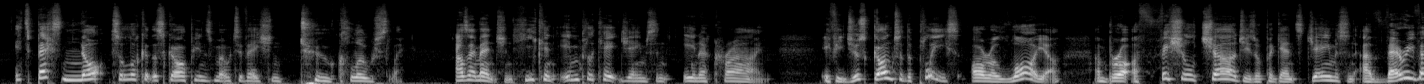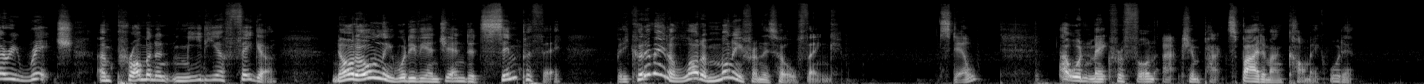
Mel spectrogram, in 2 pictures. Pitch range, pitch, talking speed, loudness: 135-210 Hz, 165 Hz, 170 wpm, -20 LUFS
